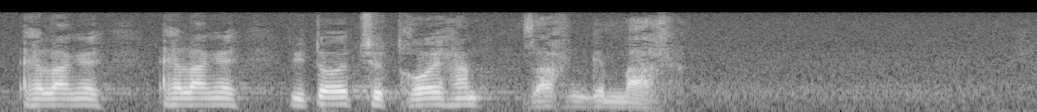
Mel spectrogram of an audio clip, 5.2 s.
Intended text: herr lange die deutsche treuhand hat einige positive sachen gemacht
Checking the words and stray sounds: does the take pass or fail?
fail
